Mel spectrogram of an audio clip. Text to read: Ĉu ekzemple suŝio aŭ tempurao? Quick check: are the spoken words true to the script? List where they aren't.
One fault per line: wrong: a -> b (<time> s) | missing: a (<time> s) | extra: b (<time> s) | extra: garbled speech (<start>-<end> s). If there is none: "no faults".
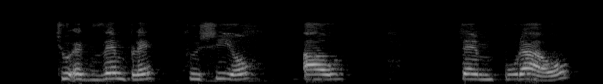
no faults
